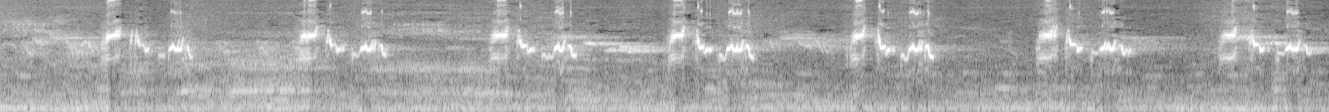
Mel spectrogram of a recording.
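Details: Sooty-headed bulbul in agitated, emotional song meant to lure wild bulbuls; short bright three-part phrases, a high note dropping into warbled lower notes, repeated about every second.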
